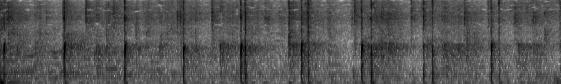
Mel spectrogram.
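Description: Steady, evenly spaced hand claps for a man who changed diapers, about nine sharp slaps in under three seconds, ringing out clearly over a faint background murmur with no spoken words.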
